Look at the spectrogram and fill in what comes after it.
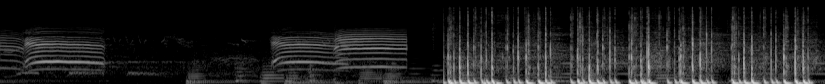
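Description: Goats bleating twice, each call about a second long, falling in pitch and then holding, over quiet background music. From about four seconds in, a loud rapid run of irregular thuds: the hoofbeats of a herd of horses galloping.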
